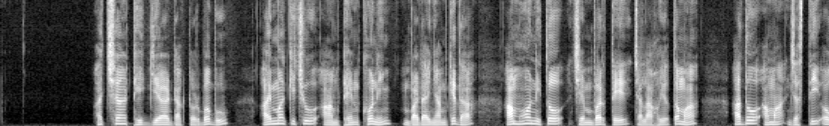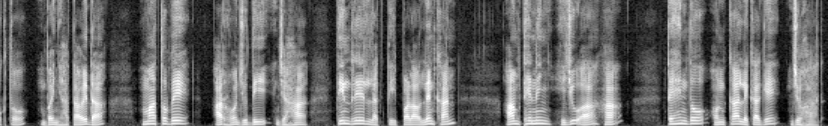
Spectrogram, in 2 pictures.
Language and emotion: Santali, neutral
